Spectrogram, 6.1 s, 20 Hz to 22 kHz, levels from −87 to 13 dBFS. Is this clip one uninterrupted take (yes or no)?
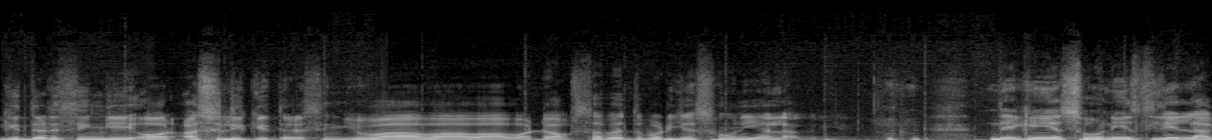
yes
